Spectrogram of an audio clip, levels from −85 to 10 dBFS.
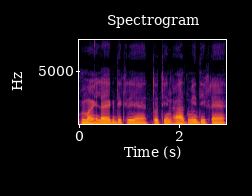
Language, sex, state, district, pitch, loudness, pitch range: Hindi, male, Jharkhand, Garhwa, 140 Hz, -16 LUFS, 135-140 Hz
